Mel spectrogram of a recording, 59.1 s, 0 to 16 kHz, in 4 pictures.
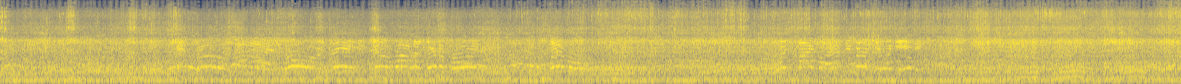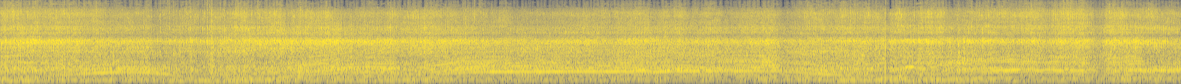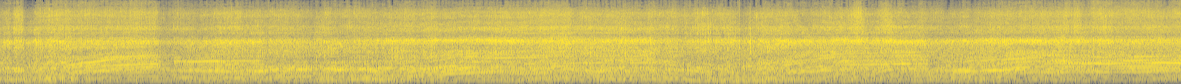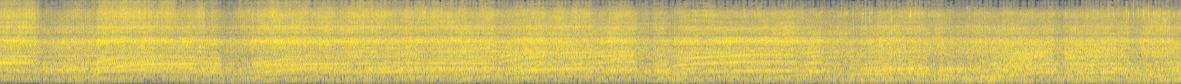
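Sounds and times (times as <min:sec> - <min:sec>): car engines revving: 0:00.0 - 0:59.0.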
